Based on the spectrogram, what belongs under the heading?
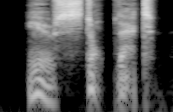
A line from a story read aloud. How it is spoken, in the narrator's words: he hissed at them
